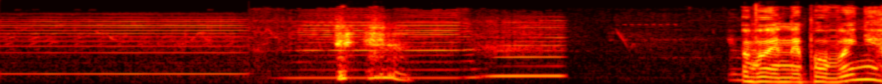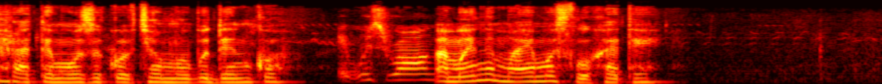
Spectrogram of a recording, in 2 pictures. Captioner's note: clearing throat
